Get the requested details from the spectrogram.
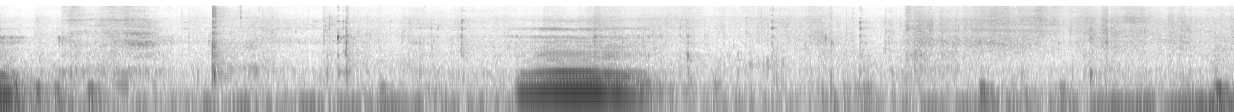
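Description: Paper wrappers rustle.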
